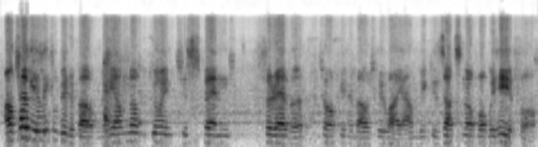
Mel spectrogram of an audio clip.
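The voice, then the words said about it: West Cumbrian English accent. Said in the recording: “you okay with my accent? ... I'm from West Cumbria, so that's where the accent is.”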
